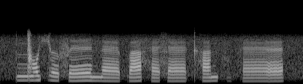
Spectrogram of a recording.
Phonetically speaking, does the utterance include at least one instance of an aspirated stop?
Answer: yes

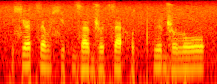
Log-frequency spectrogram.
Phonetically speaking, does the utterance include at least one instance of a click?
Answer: no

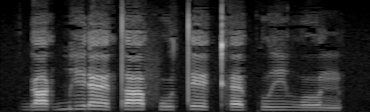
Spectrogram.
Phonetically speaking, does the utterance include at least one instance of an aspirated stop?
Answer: yes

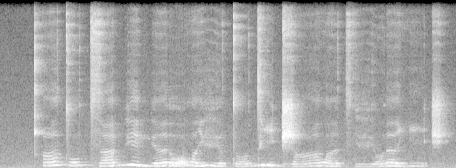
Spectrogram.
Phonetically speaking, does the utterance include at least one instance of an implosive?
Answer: no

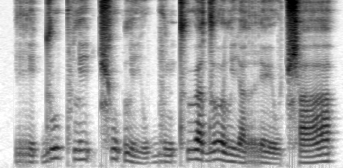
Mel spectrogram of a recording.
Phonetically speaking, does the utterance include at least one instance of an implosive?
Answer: no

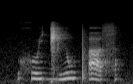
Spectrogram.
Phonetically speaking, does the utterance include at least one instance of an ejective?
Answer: yes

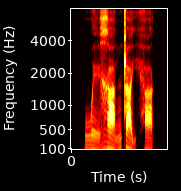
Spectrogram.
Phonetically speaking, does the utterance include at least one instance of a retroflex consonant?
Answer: yes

